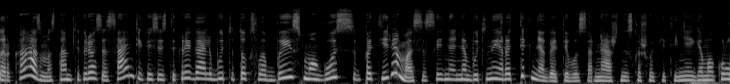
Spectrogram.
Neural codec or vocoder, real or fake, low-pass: none; real; 14.4 kHz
